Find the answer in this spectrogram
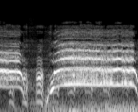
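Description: A woman screaming on a catapult thrill ride: a high scream that breaks off about half a second in, a couple of short falling yelps, then one long held scream.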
